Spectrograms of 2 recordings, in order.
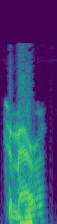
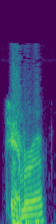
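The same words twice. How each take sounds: First: Tamara as tuh-MARE-uh, rising like a question; questioning Tamara, middle syllable stressed; stress on second syllable. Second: Tamara as TAM-er-uh, rising like a question; questioning Tamara, opening syllable stressed; stress on first syllable. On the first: Host wondering how to say Tamara, second syllable stressed, rising. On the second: Host wondering how to say Tamara, first syllable stressed, rising. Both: Shown as a demonstration. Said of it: "Wherever you want to put that accent".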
